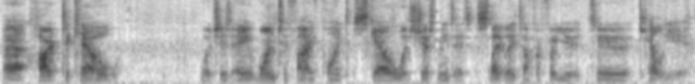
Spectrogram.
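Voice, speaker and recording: A man acting as game master, casually explaining tabletop game rules and reading items haltingly from a rulebook. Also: on the low side.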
